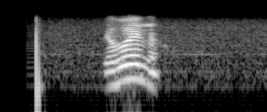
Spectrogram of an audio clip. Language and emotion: Russian, neutral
